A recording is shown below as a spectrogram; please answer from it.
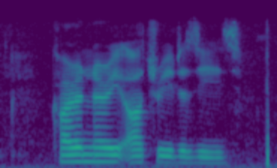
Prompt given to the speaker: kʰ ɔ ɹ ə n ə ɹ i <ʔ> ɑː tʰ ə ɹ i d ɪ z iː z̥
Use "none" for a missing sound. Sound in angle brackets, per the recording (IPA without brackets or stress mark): ʔ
